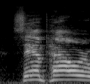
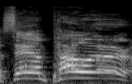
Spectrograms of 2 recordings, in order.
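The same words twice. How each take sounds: First: Said in the usual way. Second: High, slow announcer shout of the name; hype shout. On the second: Pretend. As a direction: stretch it out like a ring announcer. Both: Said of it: "had to do it that way".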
